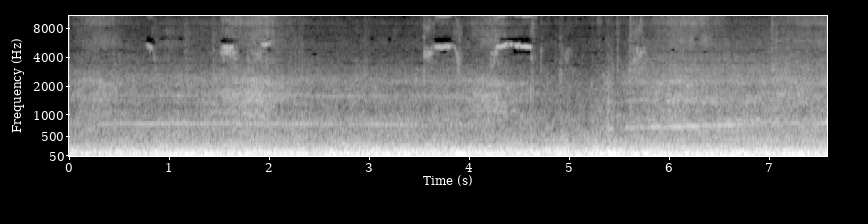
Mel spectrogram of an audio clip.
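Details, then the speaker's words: Renault Sandero driving in third gear: a deep, steady growl with a faint whine under load; gearbox growl. It starts after about a minute of driving and persisted after the gearbox boot was replaced. Gearbox must be opened. "Olha o barulho do câmbio roncando. Terceirinha, ó. Aí."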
